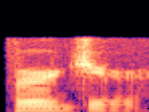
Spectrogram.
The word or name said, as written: verdure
